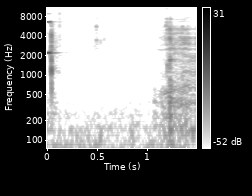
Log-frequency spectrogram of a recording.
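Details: CADD infusion pump keypad beeps, short and high with quiet room sound between, while programming PCA mode (bolus 3 mg, one-hour refractory period, 100 mL residual volume entered).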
